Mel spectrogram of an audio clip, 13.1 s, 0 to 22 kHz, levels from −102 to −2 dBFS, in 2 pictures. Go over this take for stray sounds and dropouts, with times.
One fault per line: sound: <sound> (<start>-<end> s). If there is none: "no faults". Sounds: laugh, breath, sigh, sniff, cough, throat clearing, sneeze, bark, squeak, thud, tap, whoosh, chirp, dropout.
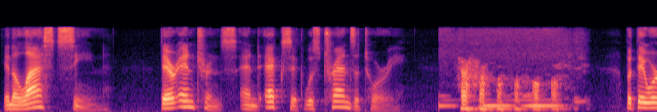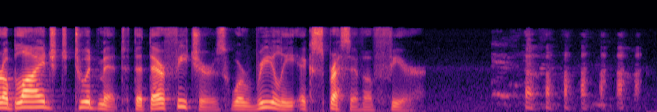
sound: laugh (4.4-5.9 s)
sound: laugh (11.5-13.0 s)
